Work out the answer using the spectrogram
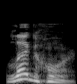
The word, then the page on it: leghorn: British English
